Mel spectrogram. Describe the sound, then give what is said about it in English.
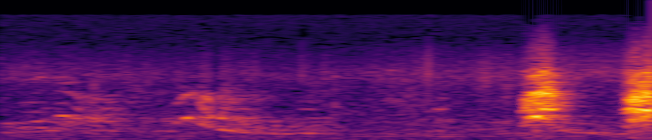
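A dog named Badger gives two loud, sharp barks in quick succession near the end, following a few seconds of quiet, muffled background sound. “What be old Badger speaking up about? Oh, must be a stranger. I've not heard Badger bark like that before.”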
